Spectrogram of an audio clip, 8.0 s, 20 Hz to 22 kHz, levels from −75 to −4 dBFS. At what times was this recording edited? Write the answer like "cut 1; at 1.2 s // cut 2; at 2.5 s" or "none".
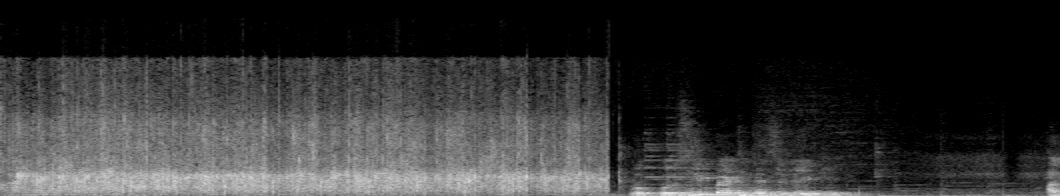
cut 1; at 4.5 s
